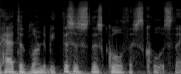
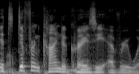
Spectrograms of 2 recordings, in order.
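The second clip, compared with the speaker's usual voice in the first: plain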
